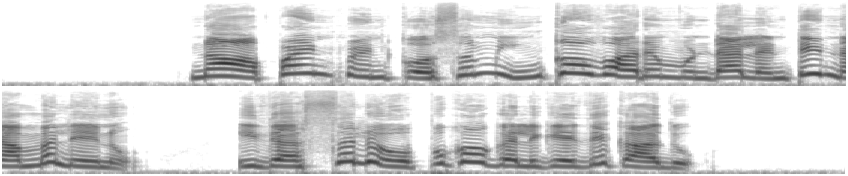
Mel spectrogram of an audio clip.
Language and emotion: Telugu, angry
